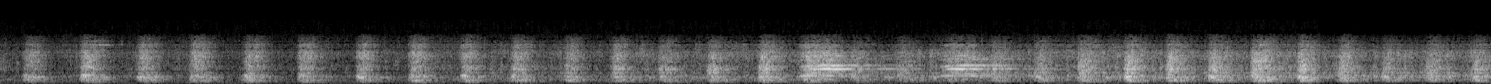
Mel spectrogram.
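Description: A steam locomotive chuffs in a steady, rhythmic series of hissing puffs, growing slightly louder and denser as it pulls away, with a brief whistle-like tone partway through.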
